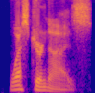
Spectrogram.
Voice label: "westernize", American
